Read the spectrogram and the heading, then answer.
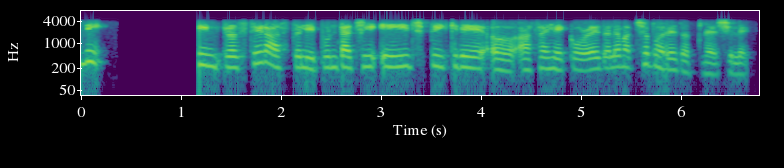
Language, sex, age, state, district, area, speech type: Goan Konkani, female, 30-45, Goa, Ponda, rural, conversation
